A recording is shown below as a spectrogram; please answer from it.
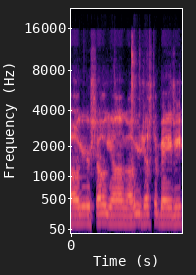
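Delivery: put-on voice of an elderly person. Mocking what old people tell the young: imitating old people. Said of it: "you've heard a thousand old people go".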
